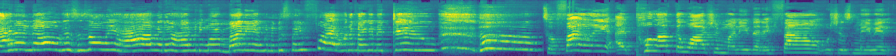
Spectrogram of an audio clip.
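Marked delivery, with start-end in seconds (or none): 0.0-4.4 high, fast, loud sing-song mock wailing; fake despair. Traveler faking tears to the bribing official, hammed-up wailing. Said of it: "So I put on a whole performance". 4.4-5.4 mock crying sigh. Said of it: "I put on a whole performance".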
